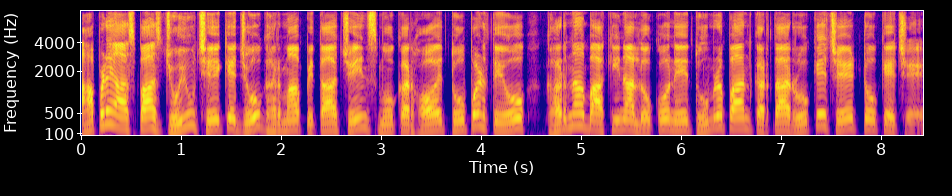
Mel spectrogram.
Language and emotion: Gujarati, neutral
